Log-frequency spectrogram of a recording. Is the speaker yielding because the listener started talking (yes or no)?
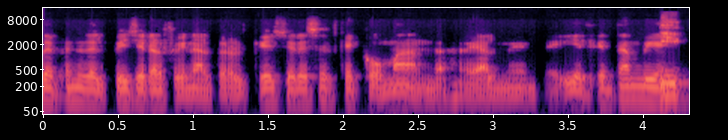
no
